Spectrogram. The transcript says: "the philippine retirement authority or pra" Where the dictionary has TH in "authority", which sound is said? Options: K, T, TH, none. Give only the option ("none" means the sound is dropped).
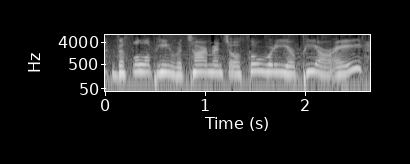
TH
